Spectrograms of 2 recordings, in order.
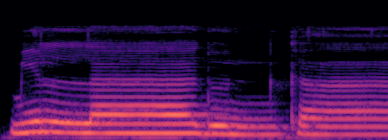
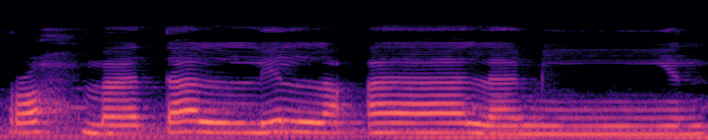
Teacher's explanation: Selanjutnya ada idgham bila gunnah, yaitu adalah cara membaca nun mati atau tanwin dengan memasukkannya pada huruf lam dan ro tanpa mendengung. Karena itu, huruf idgham bila gunnah terdapat dua macam, yaitu lam dan ro.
